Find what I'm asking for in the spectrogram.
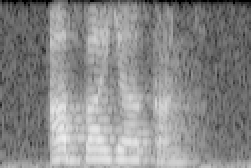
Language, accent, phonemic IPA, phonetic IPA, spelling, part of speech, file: Armenian, Eastern Armenian, /ɑbbɑjɑˈkɑn/, [ɑbːɑjɑkɑ́n], աբբայական, adjective, Hy-աբբայական.ogg
- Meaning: abbatial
